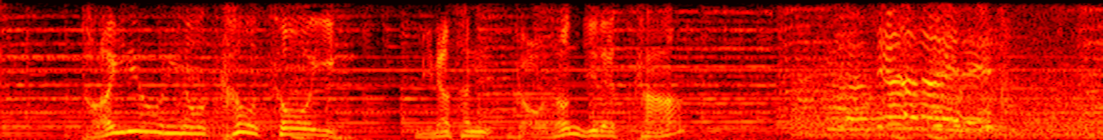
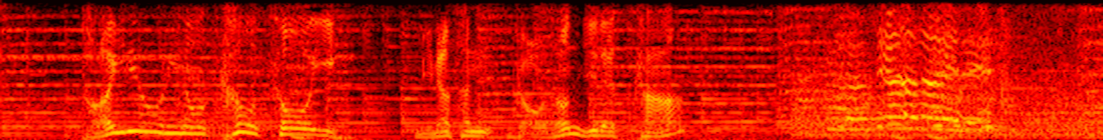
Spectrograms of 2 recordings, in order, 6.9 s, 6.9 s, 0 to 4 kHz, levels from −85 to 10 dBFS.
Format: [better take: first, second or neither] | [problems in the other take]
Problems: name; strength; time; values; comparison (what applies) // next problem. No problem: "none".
second | background sound (Wind instrument, woodwind instrument); 17 dB below the speech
